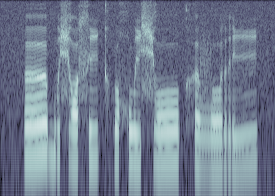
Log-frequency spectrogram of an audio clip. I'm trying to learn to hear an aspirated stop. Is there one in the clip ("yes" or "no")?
yes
